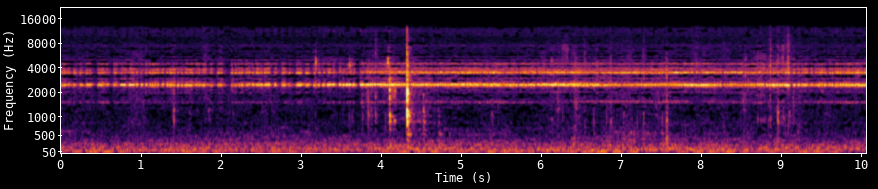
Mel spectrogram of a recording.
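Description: An electronic ghost-hunting alarm, a REM-pod-type device with an antenna, sounding a steady high-pitched electronic tone without a break. The investigator takes it as triggered by a spirit's presence. A single faint tick comes about four seconds in.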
